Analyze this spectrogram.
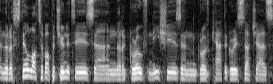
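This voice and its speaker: Moderately paced speech from a man, medium in pitch, its intonation fairly even. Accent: English. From England. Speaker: fashion industry consultant, lecturer. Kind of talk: lecture with consecutive interpretation. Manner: halting.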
